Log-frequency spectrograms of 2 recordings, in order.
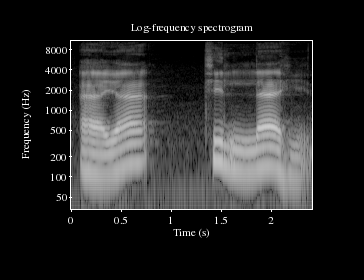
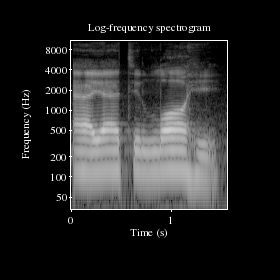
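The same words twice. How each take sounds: First: The L in Allah sounds thin and light. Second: The L in Allah sounds full and heavy. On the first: The speaker calls it right. "آن وقت باریک خوانده میشه" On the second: The speaker calls it wrong. "نمیگیم"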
